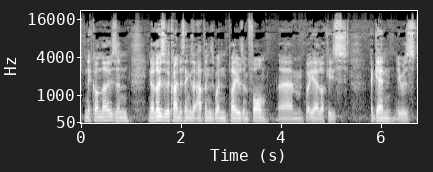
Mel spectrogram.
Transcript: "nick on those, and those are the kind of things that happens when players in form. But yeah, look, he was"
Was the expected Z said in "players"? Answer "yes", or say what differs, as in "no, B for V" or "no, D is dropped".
yes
